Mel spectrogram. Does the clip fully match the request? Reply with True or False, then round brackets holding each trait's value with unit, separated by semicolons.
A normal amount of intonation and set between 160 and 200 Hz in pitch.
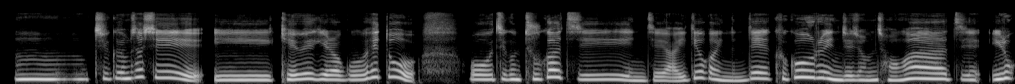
False (4.6 semitones; 230 Hz)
